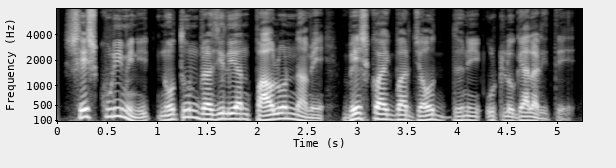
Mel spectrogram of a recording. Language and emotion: Bengali, neutral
